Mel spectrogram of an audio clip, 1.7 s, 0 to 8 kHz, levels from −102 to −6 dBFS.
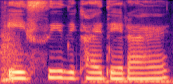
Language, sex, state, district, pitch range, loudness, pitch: Hindi, female, Assam, Kamrup Metropolitan, 200-215 Hz, -16 LUFS, 210 Hz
